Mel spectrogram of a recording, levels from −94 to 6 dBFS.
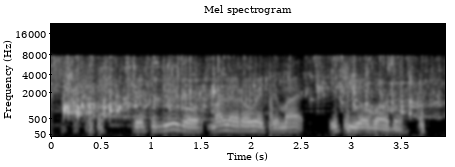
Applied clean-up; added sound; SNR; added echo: none; Liquid; -4 dB; none.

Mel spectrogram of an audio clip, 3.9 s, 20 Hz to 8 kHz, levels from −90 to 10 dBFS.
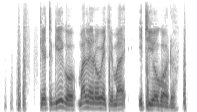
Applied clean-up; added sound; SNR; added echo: none; none; none; none.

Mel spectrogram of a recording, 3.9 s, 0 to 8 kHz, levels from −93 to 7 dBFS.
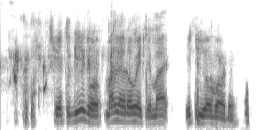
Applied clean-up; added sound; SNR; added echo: neural mask model Resemble Enhance denoiser.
